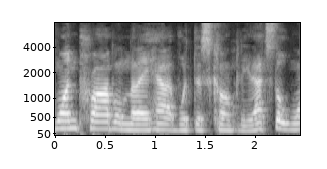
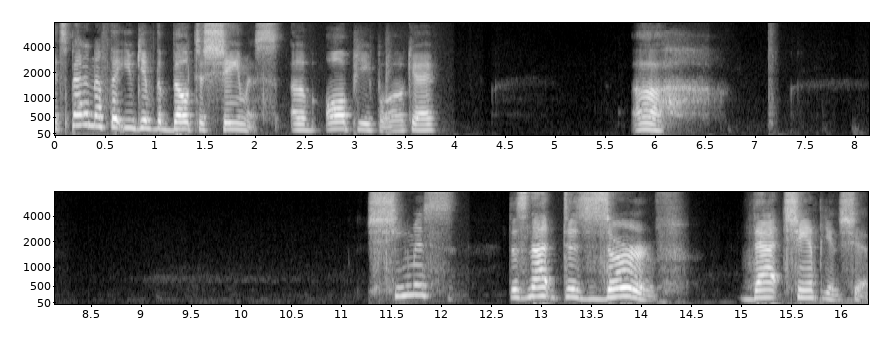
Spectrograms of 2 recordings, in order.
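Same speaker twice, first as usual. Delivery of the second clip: furious, exasperated, really angry venting rant. Venting at the listener about a decision they made, angry. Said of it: "I'm really, really angry".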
